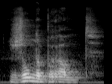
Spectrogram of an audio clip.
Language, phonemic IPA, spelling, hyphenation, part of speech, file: Dutch, /ˈzɔ.nəˌbrɑnt/, zonnebrand, zon‧ne‧brand, noun, Nl-zonnebrand.ogg
- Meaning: 1. sunburn 2. sunscreen 3. the burning or the heat of the Sun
